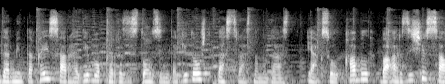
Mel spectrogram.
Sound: journalist narrating in tajik

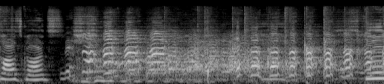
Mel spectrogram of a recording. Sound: laughs

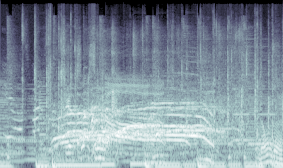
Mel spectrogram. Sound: whoo!!!!!

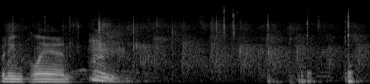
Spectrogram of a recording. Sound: clapping

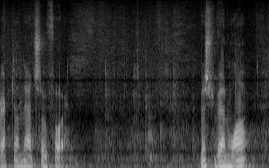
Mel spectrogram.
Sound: pause

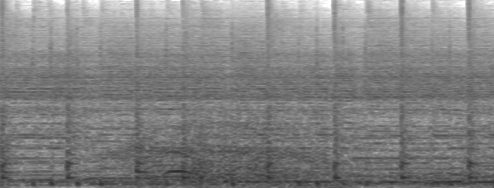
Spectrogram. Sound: zombie growling

